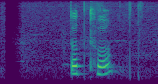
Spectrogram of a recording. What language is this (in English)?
Bangla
